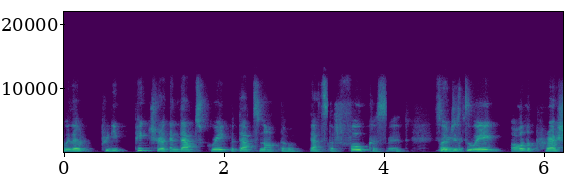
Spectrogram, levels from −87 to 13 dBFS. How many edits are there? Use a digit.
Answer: 4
